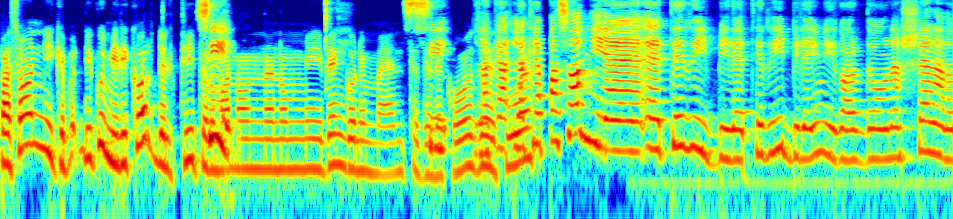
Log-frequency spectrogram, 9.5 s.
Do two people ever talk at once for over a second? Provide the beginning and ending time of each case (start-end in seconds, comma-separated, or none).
4.0-5.4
